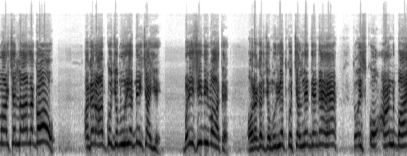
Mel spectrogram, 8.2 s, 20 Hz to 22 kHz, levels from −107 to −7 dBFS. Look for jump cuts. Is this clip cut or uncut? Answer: uncut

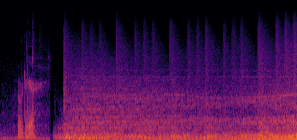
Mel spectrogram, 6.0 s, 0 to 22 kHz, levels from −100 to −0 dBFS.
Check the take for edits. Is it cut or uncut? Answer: cut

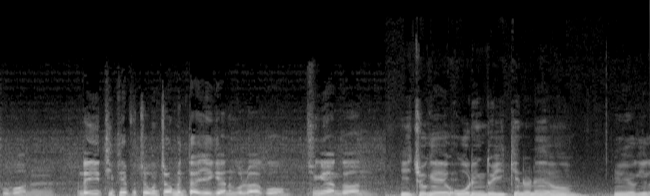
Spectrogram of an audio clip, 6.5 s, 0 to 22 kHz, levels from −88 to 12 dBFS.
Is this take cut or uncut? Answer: cut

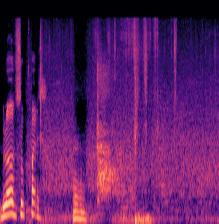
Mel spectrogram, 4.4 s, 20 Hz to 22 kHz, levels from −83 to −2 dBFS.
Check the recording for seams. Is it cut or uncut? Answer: uncut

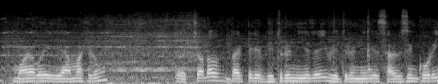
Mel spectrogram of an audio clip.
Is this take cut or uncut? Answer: uncut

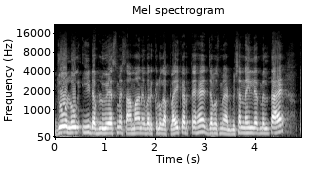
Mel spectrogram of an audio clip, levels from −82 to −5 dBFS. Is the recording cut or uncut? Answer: uncut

